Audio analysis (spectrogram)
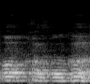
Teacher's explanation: તમારે ક ખ ગ ઘ બોલવા હોય તો એ કંઠથી જ બોલવું પડે. તમે જુઓ ક ખ ગ ઘ તો અહીંયા ગળા ઉપર ભાર આવશે.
